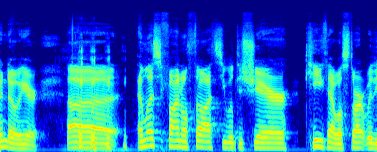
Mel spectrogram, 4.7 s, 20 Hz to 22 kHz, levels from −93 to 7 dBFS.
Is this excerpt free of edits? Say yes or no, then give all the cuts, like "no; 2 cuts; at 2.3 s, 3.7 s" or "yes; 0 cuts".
no; 3 cuts; at 2.0 s, 2.9 s, 3.7 s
